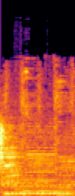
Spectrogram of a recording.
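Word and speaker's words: し: in Japanese in Japanese the number four can be pronounced she it's like the same as saying death oh she smiles and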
